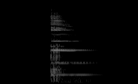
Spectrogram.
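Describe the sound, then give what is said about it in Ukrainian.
Wine glasses clink together once in a toast, a bright, sharp strike followed by a clear ringing tone that fades over about half a second, with no talking. “Нехай сипляться вподобайки, так як дзвін цих келихів.”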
